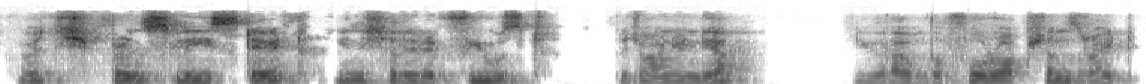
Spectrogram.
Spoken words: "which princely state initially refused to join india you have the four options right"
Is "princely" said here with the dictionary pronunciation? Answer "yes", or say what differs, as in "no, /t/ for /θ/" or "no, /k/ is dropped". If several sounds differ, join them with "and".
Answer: yes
